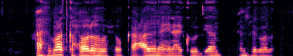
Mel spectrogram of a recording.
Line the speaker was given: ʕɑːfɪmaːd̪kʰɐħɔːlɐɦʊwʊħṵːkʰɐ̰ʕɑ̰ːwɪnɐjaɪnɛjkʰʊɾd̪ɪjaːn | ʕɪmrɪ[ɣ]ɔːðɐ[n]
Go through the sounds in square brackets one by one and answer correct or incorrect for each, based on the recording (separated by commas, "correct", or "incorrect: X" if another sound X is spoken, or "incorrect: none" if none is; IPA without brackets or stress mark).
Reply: correct, incorrect: none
